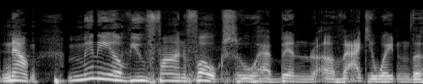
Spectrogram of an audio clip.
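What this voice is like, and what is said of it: Colonel Sanders-style Southern drawl. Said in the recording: “he had an accent. I couldn't believe it. ... It sounded like a combination of Colonel Sanders and Foghorn Leghorn. ... he was like, now I do declare.”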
